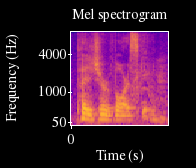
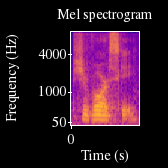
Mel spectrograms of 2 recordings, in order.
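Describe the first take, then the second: First: It starts with a full, clearly spoken P. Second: It starts with a faint, barely heard P. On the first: The speaker calls it wrong. "but it's not Pshavorsky" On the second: The speaker calls it right. "You sort of have the shadow of a P at the beginning of it"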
